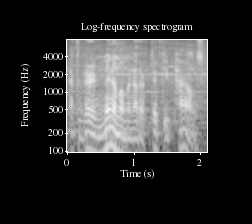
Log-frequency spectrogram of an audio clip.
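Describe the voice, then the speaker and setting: An actor playing a serious police detective in a video game, with a clipped, matter-of-fact manner. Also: male voice, low voice, fast talker, background noise, close to an everyday voice. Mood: businesslike.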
